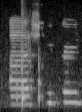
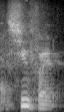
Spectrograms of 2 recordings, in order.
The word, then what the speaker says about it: Shuford: Sam Shuford, did I pronounce that right? Shuford, but yeah, more like the shoe emphasis. So Shuford, yeah.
